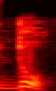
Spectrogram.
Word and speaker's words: dos: Le dos, final S not pronounced, okay?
